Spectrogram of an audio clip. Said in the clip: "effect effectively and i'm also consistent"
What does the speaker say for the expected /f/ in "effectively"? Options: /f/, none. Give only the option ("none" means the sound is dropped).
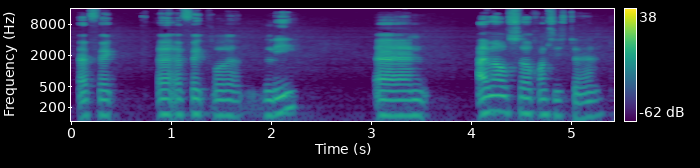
none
